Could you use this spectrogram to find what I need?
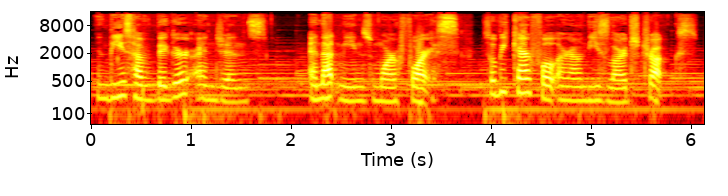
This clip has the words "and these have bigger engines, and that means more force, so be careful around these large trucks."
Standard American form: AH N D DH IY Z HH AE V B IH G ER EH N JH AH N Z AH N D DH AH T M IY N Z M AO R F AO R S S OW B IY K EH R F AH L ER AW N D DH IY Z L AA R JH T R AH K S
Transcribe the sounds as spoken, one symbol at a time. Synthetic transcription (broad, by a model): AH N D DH IY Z HH AE V B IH G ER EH N JH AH N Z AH N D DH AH T M IY N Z M AO R F AO R S S OW B IY K EH R F AH L ER AW N D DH IY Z L AA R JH T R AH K S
